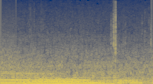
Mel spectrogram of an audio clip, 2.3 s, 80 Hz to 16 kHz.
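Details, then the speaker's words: GMC Envoy XL with 4.2 engine (MIL on, hard to start when hot, suspected fuel delivery issue) on test drive: steady low hum and rumble under way, drone of badly worn wheel bearings. Cause suspected, not confirmed. "Wow, these wheel bearings are really bad. I would have to say probably 80% of the cars that we drive or take on test drives have bad wheel bearings."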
